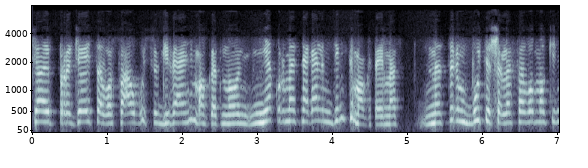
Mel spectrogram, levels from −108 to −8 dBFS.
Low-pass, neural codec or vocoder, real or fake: 7.2 kHz; none; real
